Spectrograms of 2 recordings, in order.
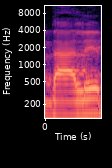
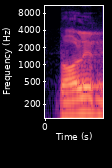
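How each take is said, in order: First: The first vowel is light and a-like. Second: The first vowel is heavy and o-like. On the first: The speaker calls it wrong. "Malah dalin" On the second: The speaker calls it right. "Dolin, please"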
